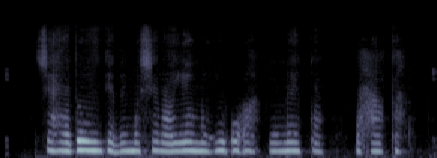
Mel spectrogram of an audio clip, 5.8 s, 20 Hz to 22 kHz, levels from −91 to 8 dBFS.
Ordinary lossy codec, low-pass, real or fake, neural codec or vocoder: none; none; fake; codec, 24 kHz, 0.9 kbps, WavTokenizer, medium music audio release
